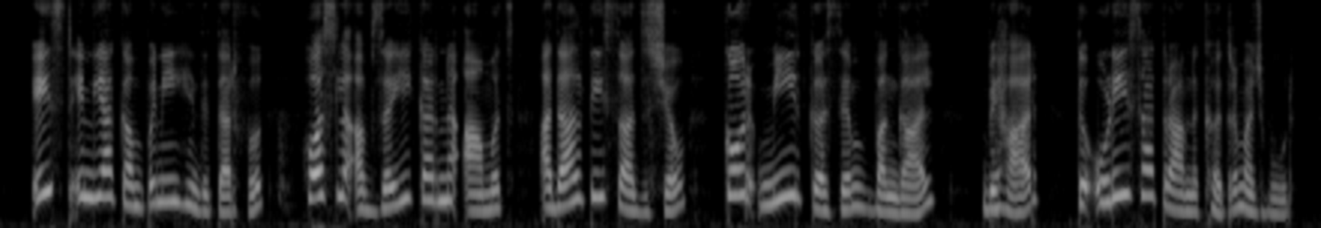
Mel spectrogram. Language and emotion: Kashmiri, neutral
